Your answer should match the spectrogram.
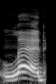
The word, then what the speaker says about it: lead: is led l-e-d l-e-d lead has the same pronunciation as the noun form of l-e-a-d lead as a pencil material and lead past tense of the verb lead it's very confusing i'm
